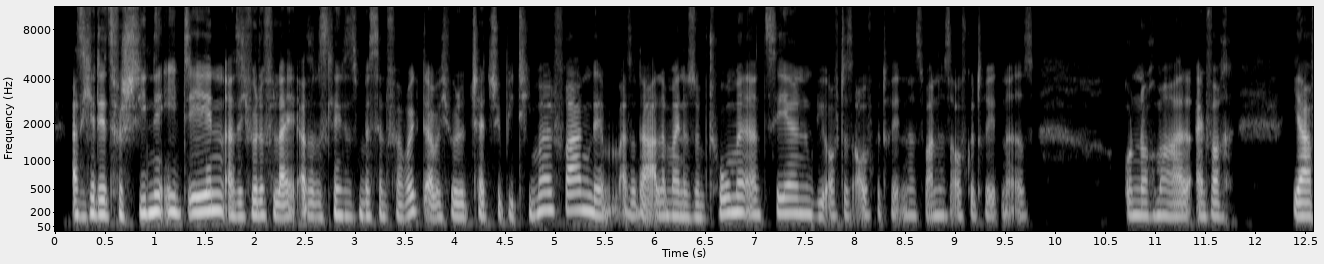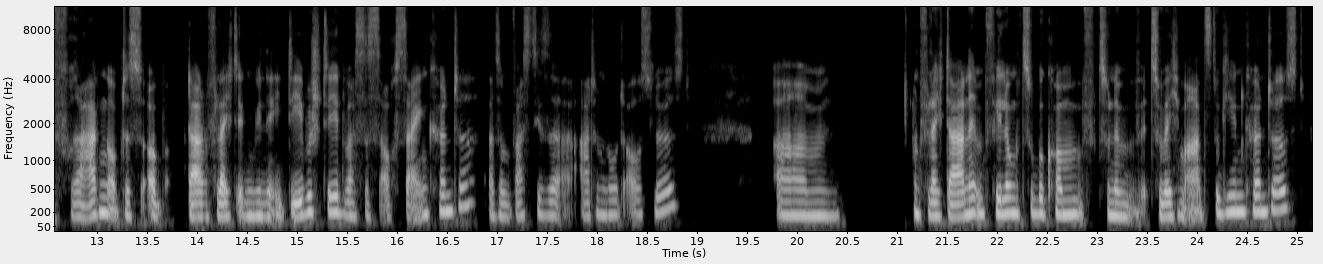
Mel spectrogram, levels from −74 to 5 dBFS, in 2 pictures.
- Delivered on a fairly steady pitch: No, average, 3.2 semitones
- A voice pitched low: No, medium, 165 Hz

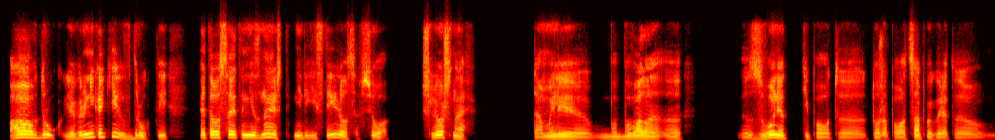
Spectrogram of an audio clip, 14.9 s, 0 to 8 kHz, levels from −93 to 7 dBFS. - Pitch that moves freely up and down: Yes, wide, 7.5 semitones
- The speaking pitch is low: Yes, low, 130 Hz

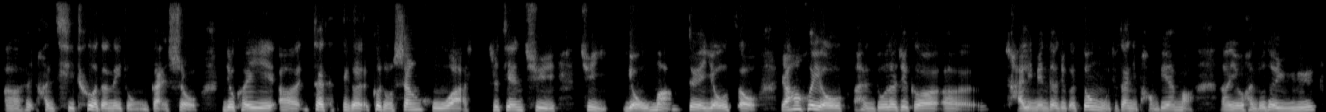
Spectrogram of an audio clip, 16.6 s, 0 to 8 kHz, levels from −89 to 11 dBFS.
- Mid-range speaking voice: Yes, medium, 180 Hz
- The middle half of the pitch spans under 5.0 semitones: Yes, average, 3.3 semitones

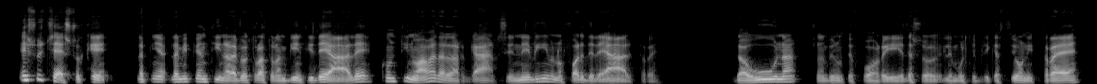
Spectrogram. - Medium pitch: No, very low, 95 Hz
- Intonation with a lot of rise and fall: Yes, wide, 6.0 semitones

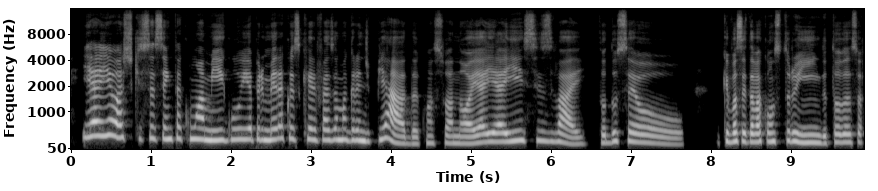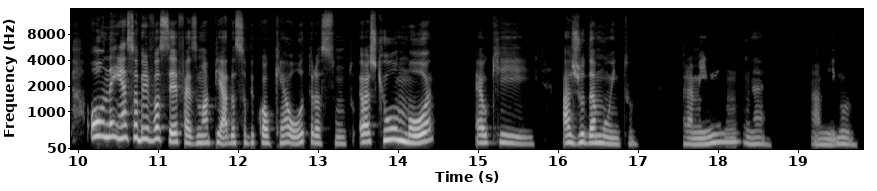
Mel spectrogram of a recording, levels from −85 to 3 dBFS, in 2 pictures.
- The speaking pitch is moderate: No, high, 215 Hz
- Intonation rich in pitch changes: Yes, wide, 5.9 semitones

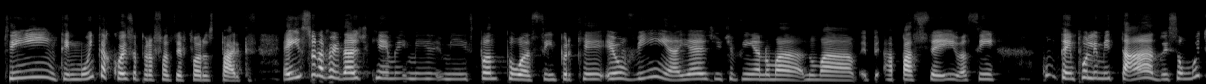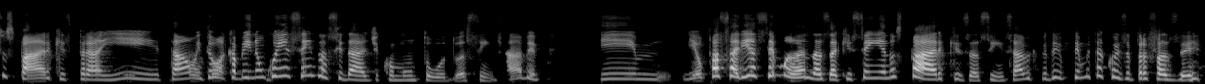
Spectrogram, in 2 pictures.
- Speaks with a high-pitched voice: Yes, very high, 250 Hz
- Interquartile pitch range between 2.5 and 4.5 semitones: No, average, 5.0 semitones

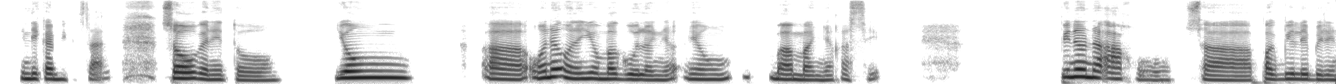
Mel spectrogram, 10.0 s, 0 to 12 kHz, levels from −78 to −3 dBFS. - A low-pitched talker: No, high, 205 Hz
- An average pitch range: Yes, average, 4.5 semitones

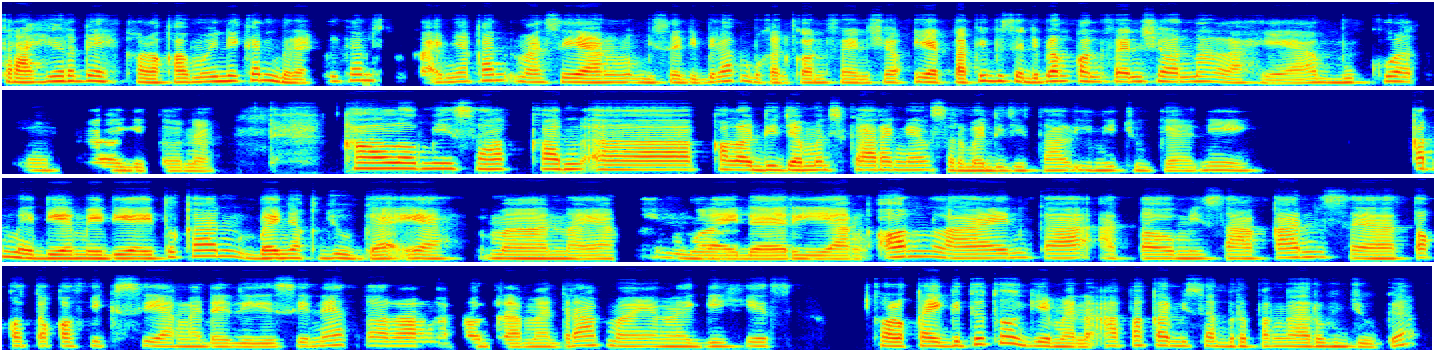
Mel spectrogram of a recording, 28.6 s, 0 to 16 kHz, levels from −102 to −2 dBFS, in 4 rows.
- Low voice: No, medium, 170 Hz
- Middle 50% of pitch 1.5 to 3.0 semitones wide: No, average, 3.7 semitones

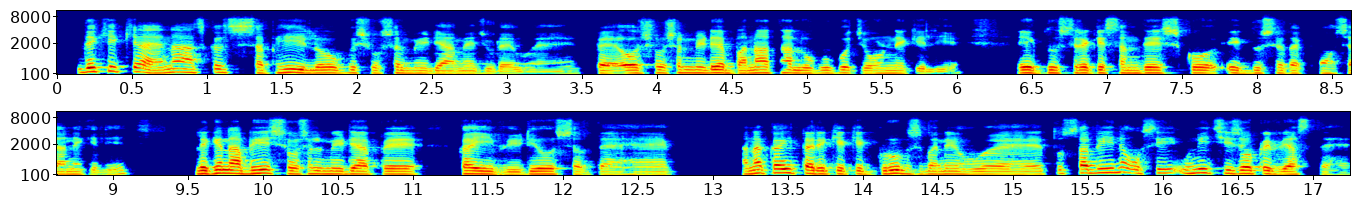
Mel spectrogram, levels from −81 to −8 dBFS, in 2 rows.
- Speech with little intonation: No, average, 3.2 semitones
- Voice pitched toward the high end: No, medium, 140 Hz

